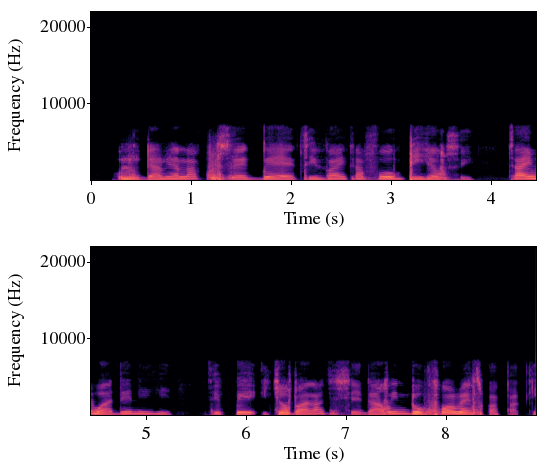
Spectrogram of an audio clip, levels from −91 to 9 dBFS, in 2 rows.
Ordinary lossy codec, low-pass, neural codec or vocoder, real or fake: none; 7.2 kHz; codec, 44.1 kHz, 3.4 kbps, Pupu-Codec; fake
